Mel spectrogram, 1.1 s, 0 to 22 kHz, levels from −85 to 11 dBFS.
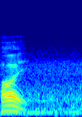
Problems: none marked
